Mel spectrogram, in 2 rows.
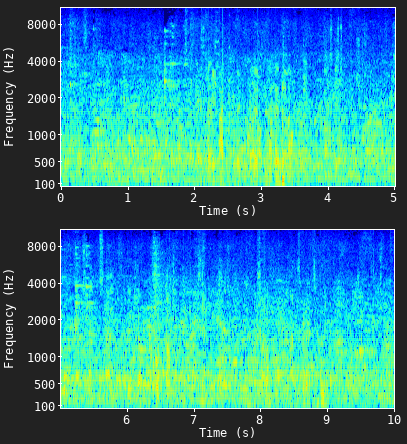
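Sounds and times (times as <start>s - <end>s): diners chattering: 0.0s - 10.0s.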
